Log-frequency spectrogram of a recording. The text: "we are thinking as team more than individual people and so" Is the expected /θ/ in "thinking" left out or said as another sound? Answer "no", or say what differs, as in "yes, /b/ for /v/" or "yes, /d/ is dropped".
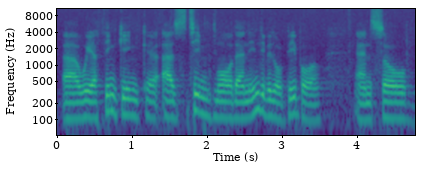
no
